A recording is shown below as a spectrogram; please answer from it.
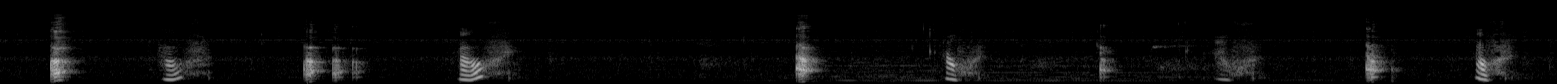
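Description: A Basenji gives short, yodel-like vocal bursts, each sliding downward, repeated every second or two.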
